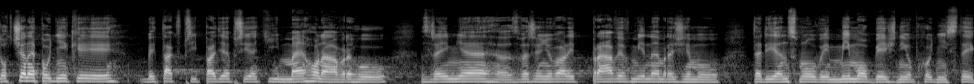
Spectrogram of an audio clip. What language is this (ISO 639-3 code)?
ces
